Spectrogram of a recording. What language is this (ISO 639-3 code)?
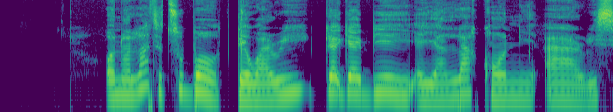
yor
